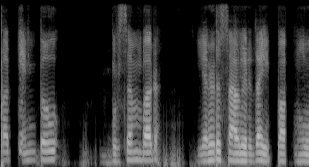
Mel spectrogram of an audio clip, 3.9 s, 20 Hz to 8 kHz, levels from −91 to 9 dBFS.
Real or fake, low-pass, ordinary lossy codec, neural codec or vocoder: fake; 7.2 kHz; none; codec, 16 kHz in and 24 kHz out, 0.6 kbps, FireRedTTS-2 codec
